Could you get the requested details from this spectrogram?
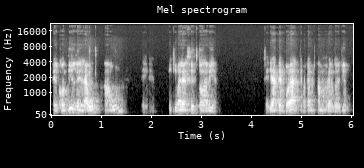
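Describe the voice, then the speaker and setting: Over muffled, echoing, low-quality video-call audio, a man teaches an online lesson in a steady, medium-pitched voice. He moves fast, breaking things down step by step and regularly asking how his students are doing.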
